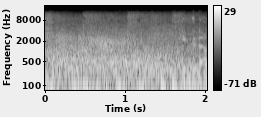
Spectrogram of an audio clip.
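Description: Rocket motor of an air-to-air missile firing off a fighter jet's wing pylon, a loud rushing roar with a pulsing low rumble, over dramatic background music.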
